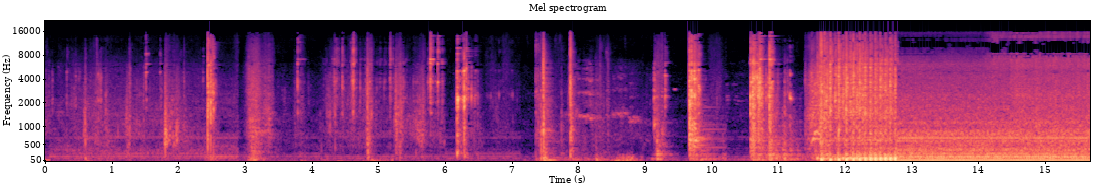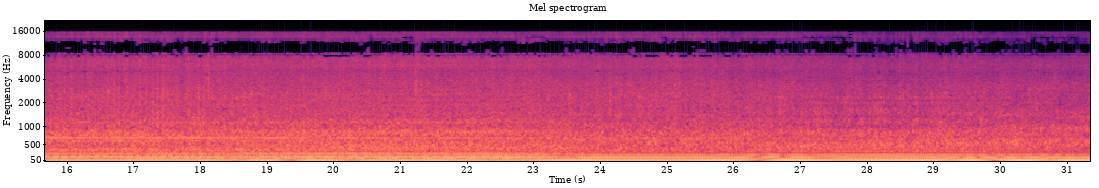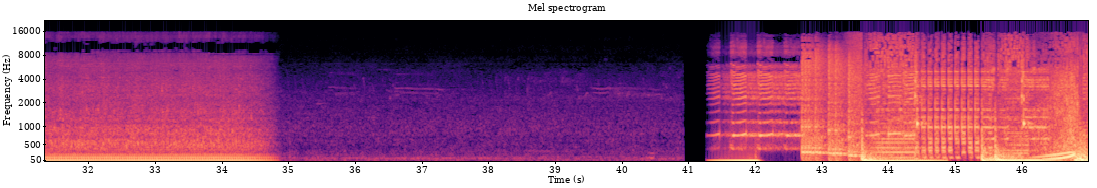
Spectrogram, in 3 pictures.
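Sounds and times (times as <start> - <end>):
knocks and clunks: 7.3 - 11.6
pump engine humming: 11.4 - 34.9, 43.4 - 47.0
water rushing from hose: 11.6 - 34.9.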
